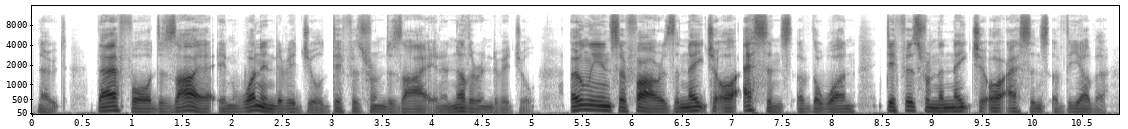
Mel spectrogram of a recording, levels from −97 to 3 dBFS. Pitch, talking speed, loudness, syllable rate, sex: 105 Hz, 180 wpm, -20 LUFS, 6.6 syllables/s, male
